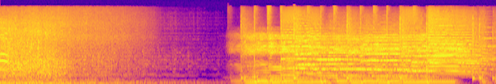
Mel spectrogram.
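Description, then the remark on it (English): Loud, churning rush of a strong river current with a windy roar fills the first few seconds, then fades as a dense, pulsing musical swell takes over and builds to the end. “We have to zigzag against the current. It's too strong! The wind! The water!”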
